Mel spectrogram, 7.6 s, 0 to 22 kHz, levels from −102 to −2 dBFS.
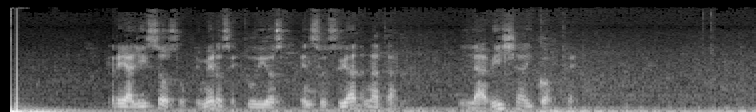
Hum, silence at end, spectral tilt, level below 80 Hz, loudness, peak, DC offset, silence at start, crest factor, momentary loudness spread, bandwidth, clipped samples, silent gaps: none; 0 s; -5.5 dB/octave; -30 dBFS; -27 LUFS; -2 dBFS; under 0.1%; 0.1 s; 22 dB; 18 LU; 16 kHz; under 0.1%; none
